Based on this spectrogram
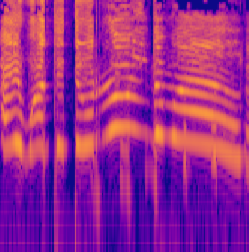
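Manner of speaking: very high-pitched, slow, dragged-out put-on voice. Describing a weird, Monty Python-like character to others, imitating a high-pitched voice. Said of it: "he's got like this high-pitched voice".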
